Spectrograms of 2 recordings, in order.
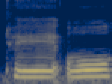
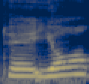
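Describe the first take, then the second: First: The final vowel is a plain eo, no glide. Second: The final vowel has a y-glide, sounding yeo. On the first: "되어 가능하고" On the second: "되여 가능해"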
